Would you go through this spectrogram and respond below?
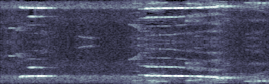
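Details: Whisky, a miniature schnauzer, vocalises while performing a repertoire of tricks: two drawn-out, tonal whining notes, the second long and slowly falling, with the trainer's voice giving praise and commands around them.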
